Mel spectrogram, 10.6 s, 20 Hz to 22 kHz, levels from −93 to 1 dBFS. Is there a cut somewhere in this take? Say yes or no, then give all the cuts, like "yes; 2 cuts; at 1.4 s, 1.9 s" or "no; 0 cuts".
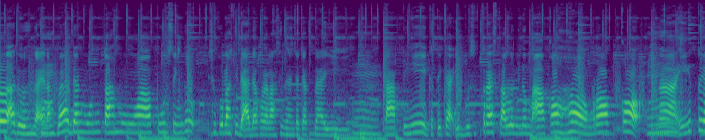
no; 0 cuts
